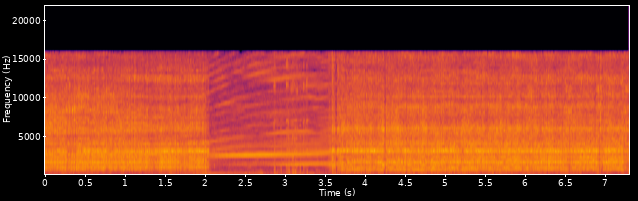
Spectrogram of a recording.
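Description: Handheld rotary tool grinding inside a cast-aluminum intake runner while porting a Ford GT40 lower intake: a steady grinding hiss over the tool motor's hum. About two seconds in, the grinding drops away for a second and a half and the motor's whine rises in pitch, then the grinding comes back.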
